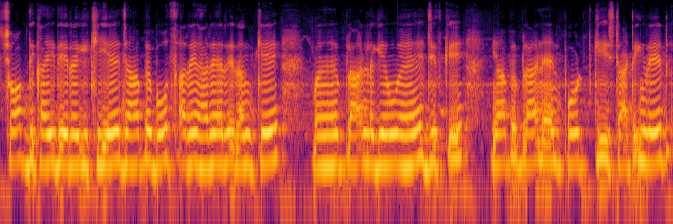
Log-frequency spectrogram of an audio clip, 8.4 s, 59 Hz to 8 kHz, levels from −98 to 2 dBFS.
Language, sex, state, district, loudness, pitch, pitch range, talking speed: Hindi, female, Rajasthan, Jaipur, -14 LUFS, 215 Hz, 210-225 Hz, 205 wpm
